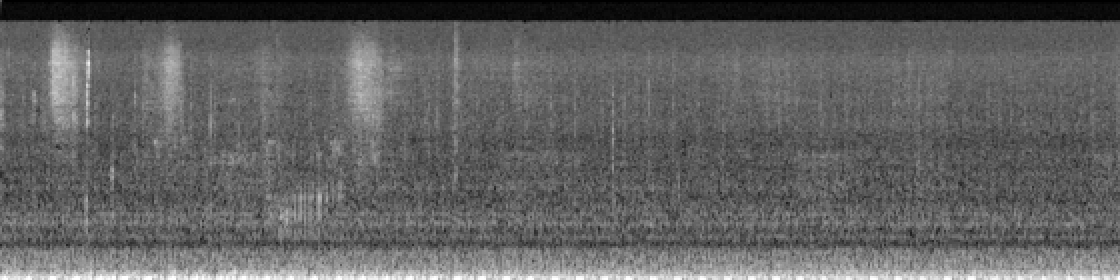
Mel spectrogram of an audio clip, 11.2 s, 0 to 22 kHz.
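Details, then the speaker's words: Renault Clio 2 1.4 16V at first cold start of the day idling around 1000 rpm: deep uneven rumble with stumbles, car shakes, engine light flashes; scanner reports misfire on cylinder 1 despite new coil and plug. "ce fameux sucre donc là le moteur il est sur 1000 tours mais si vous voyez donc moi qui est dedans la voiture la voiture tremble et sûrement le témoin gestion moteur va clignoter pour un moment voilà c'est le cas"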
